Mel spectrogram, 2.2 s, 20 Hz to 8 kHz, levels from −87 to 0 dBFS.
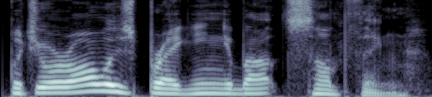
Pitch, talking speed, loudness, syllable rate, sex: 140 Hz, 165 wpm, -17 LUFS, 6.0 syllables/s, male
